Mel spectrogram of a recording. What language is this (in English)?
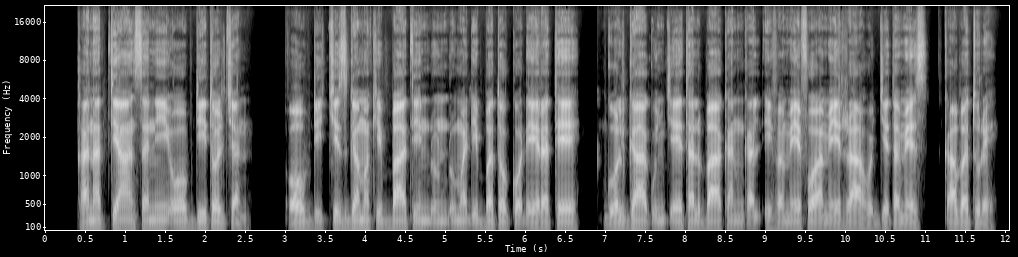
Oromo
